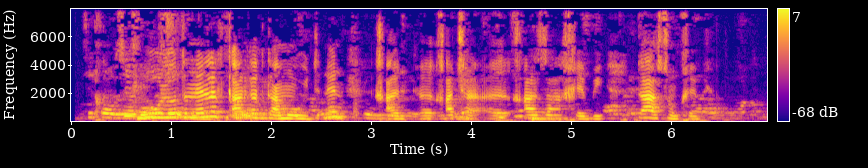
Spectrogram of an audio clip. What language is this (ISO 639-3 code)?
kat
